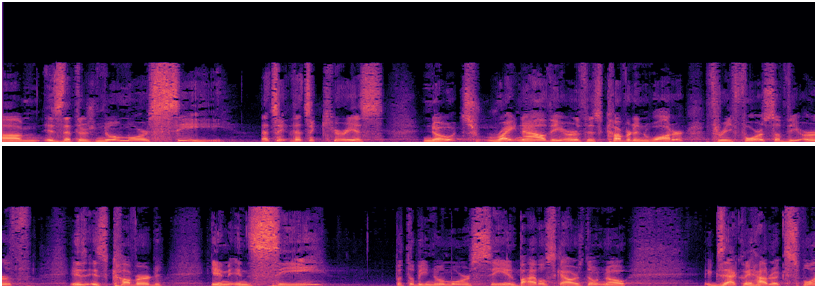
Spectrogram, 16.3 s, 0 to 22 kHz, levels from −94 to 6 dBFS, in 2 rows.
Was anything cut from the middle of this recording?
no; 0 cuts

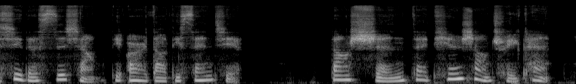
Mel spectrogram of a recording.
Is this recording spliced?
no; 0 cuts

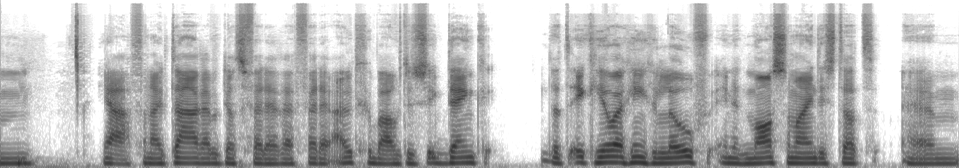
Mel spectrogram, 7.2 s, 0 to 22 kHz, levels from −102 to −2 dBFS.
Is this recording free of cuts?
yes; 0 cuts

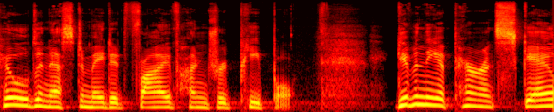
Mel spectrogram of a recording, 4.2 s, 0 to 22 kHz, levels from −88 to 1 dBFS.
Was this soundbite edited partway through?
yes; 1 cut; at 2.8 s

